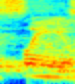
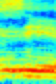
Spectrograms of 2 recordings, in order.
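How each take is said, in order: First: The s sound is heavy and resonant. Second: The s sound is light and thin. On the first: The speaker calls it right. "tapi sir, ... Agak menggema suaranya karena dia punya sifat idbaq, berat" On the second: The speaker calls it wrong. "Bukan nasir, sir, si, si, si"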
